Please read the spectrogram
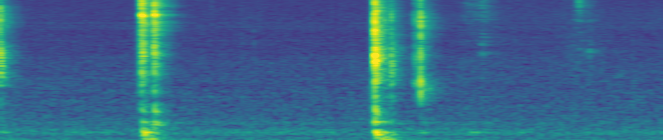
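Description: A few separate keystrokes on a computer keyboard: one sharp click about a second in, two close together about two and a half seconds in, and a faint one near the end.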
